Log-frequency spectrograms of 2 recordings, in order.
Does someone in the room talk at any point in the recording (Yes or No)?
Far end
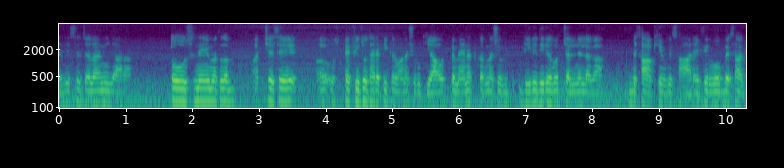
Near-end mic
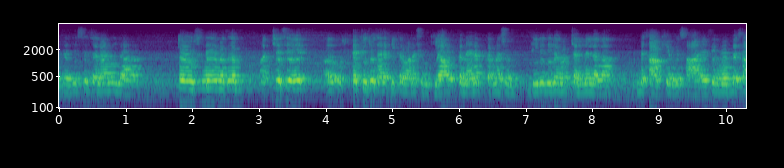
No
